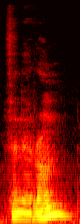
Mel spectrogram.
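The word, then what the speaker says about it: φανερόν: See how I pronounced that wrong? I should have said Phaneron. I said phaner.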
